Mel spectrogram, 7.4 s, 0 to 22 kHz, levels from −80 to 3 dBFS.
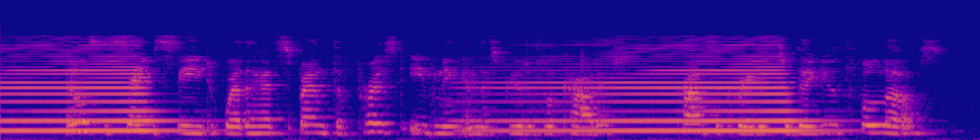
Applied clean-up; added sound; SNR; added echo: none; Bowed string instrument; -4 dB; reverberation time 0.2 s.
